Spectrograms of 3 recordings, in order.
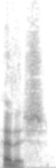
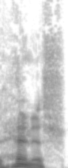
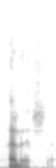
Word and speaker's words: Henish: to get Podcast today I have Hesh on henes henes excuse I'm going to buer this thing the whole time no it rhymes with henish so henish yeah henish and you're with is it is it C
